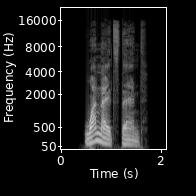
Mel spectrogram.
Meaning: one-night stand
- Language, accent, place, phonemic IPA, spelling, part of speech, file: German, Germany, Berlin, /ˈwannaɪ̯tstɛnt/, One-Night-Stand, noun, De-One-Night-Stand.ogg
